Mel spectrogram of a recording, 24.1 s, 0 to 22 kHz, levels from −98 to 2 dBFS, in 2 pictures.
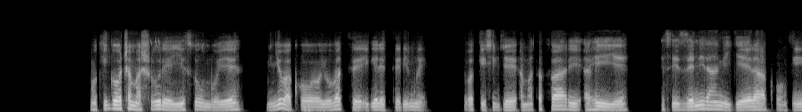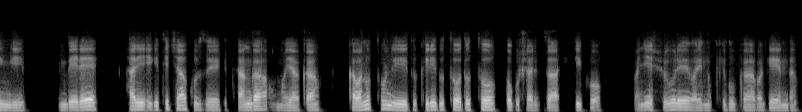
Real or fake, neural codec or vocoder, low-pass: real; none; 7.2 kHz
